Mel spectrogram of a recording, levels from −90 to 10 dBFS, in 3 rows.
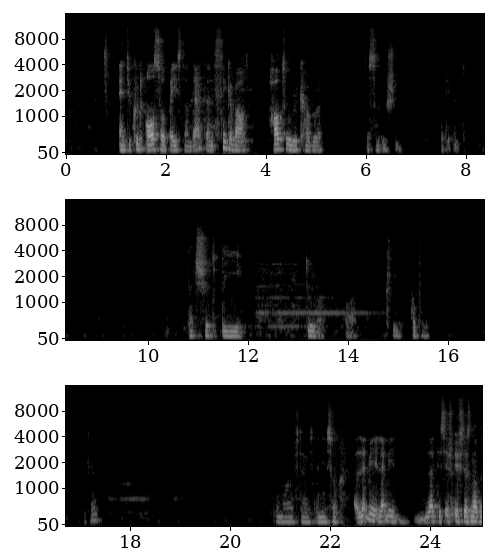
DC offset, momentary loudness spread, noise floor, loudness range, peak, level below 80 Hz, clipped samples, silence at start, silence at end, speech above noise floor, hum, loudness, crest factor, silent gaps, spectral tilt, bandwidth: under 0.1%; 24 LU; under -90 dBFS; 19 LU; -18 dBFS; -78 dBFS; under 0.1%; 0.75 s; 0 s; over 49 dB; none; -41 LUFS; 26 dB; none; -6.5 dB/octave; 11.5 kHz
